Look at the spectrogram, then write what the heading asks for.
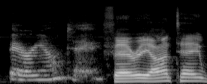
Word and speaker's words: Feriante: I don't want to mispronounce your last name. How do you say that? Feriante, welcome both the hosts of These Are Bad Movies.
